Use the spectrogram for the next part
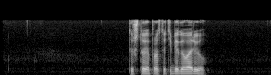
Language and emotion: Russian, angry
